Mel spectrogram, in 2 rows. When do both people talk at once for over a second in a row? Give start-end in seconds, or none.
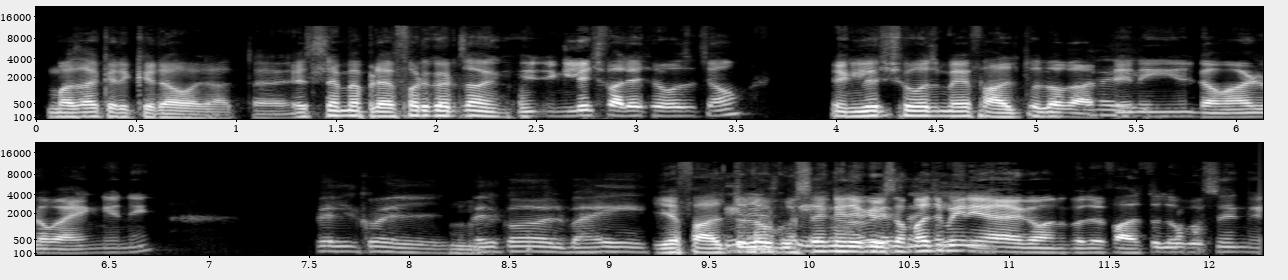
9.6-10.9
